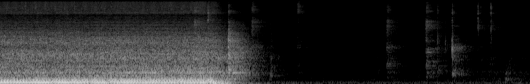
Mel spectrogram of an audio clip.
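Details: Triumph Street Triple 765 RS 2023 at cold idle: light, even tapping about four per second until shutdown, only audible when cold; owner suspects piston slap, cause unconfirmed.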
